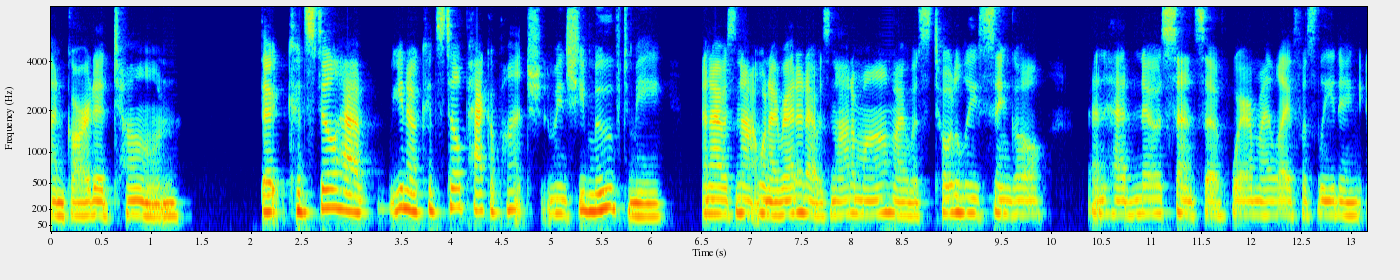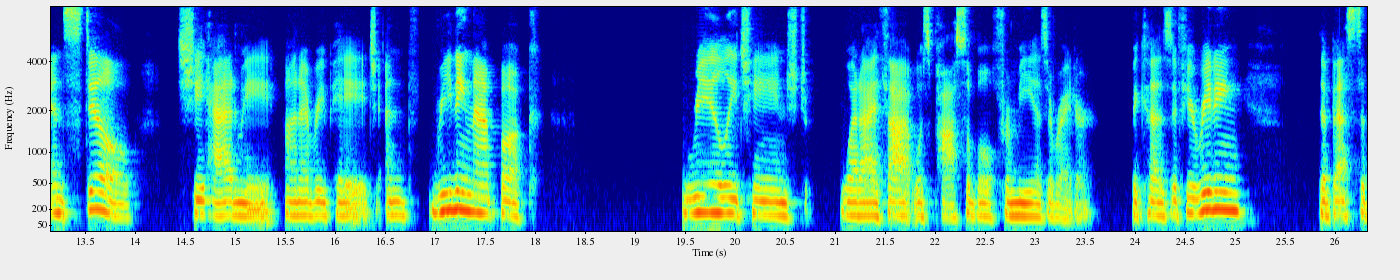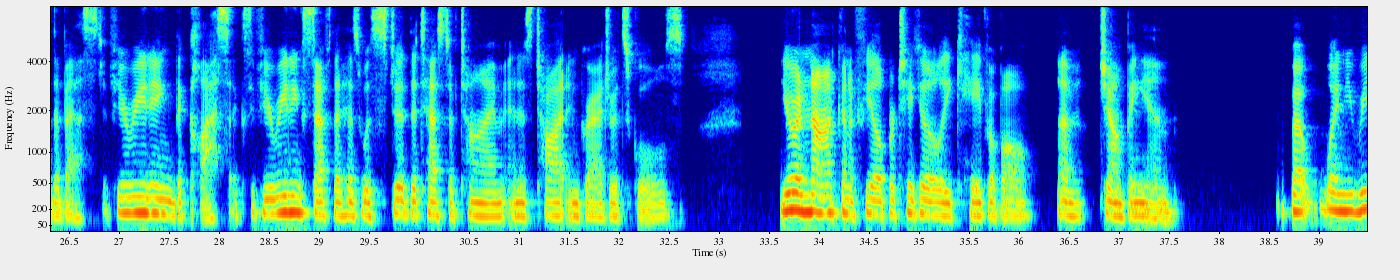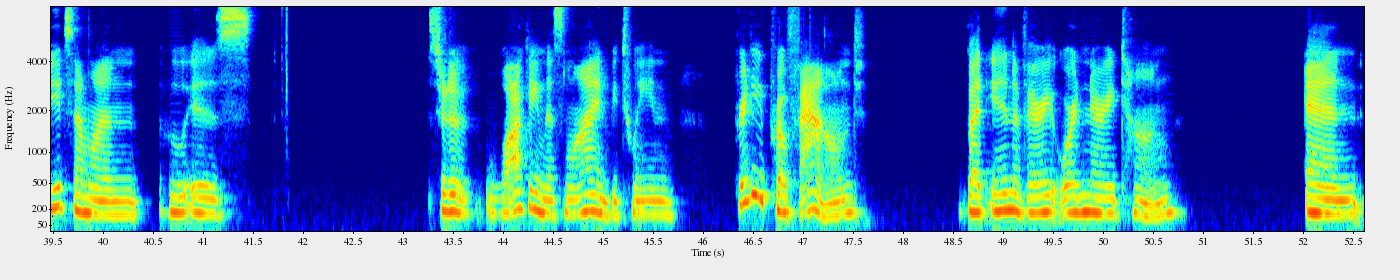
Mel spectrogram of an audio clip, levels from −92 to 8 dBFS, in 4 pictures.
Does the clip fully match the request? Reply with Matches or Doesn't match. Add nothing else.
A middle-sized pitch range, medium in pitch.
Matches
